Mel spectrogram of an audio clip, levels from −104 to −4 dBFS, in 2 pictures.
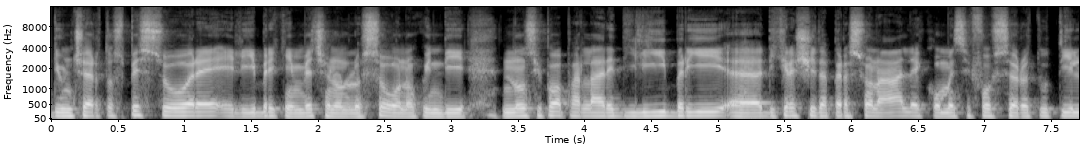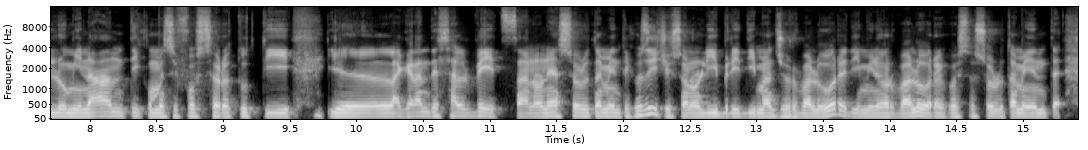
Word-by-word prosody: di 120 - 0
un 115 - +3
certo 125 +1 0
spessore 130 -1 +2
e 115 - -2
libri 115 +2 -1
che 115 - -2
invece 115 +2 +1
non 105 -1 +1
lo 105 - +1
sono, 110 -1 +1
quindi 110 -1 0 0.2
non 120 +1 +2
si 125 0 -3
può 130 +1 +1
parlare 115 -2 +1
di 115 0 -5
libri, 125 +1 +1
ehm, 110 -1 +3
di 115 - -6
crescita 125 -1 0
personale 120 0 0
come 115 -1 -1
se 115 - -4
fossero 115 -2 -1
tutti 120 0 -5
illuminanti, 115 +1 +1
come 110 -1 0
se 115 +2 -3
fossero 115 -1 -1
tutti 110 -1 -3 0.2
il 110 -1 +2
la 115 - +3
grande 125 +1 -1
salvezza. 120 -3 -2
Non 105 +1 0
è 115 - +4
assolutamente 115 0 0
così. 175 +8 0
Ci 115 - -5
sono 110 -1 0
libri 110 0 -1
di 110 +1 -3
maggior 110 +1 0
valore 105 0 +2
e - - -4
di 110 -2 -5
minor 105 0 0
valore, 105 0 +2
questo 110 +1 -4
assolutamente, 105 -1 0
115 Hz, 200 wpm, -23 LUFS, 110-120 Hz, 0.2 s, è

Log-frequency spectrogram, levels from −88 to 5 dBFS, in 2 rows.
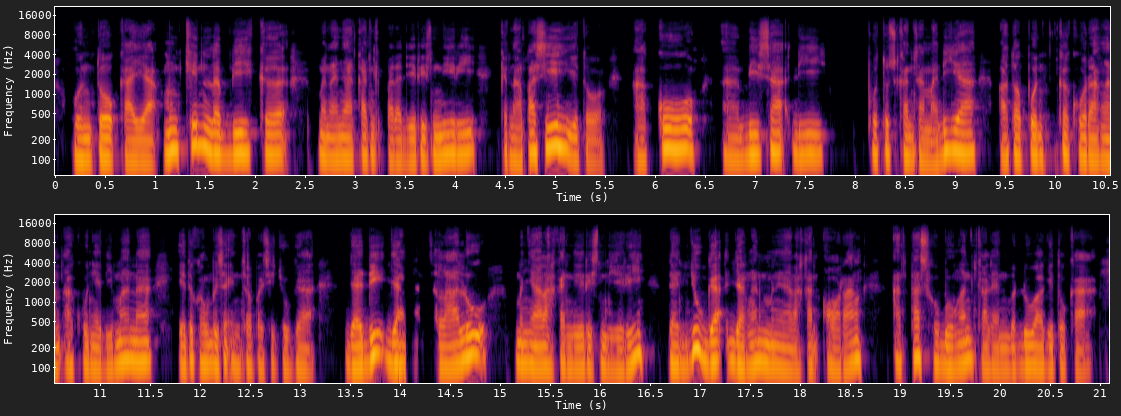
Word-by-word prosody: untuk 105 0 +2
kayak 100 -1 -1
mungkin 145 +2 +4
lebih 125 +1 +3
ke 120 -2 +1 0.4
menanyakan 110 0 -1
kepada 110 -3 -6
diri 105 +1 -2
sendiri, 120 +3 +2 0.3
"Kenapa 110 +1 -1
sih 150 +6 +5 0.2
gitu 95 -3 -5 0.2
aku, 140 +7 +3 0.3
eee, 105 -1 -2
bisa 120 +3 +2
di 120 -1 -1 0.4
putuskan 120 -2 -3
sama 95 -2 -2
dia?" 130 -2 +4 0.2
ataupun 110 0 -1
"Kekurangan 105 -4 -1
akunya 110 -2 -3
di 100 - -5
mana?" 125 +1 +3 0.2
itu 110 0 -2
kamu 115 -2 0
bisa 115 +3 -2
intropeksi 105 -2 -7
juga. 95 -1 -5 0.3
Jadi 120 +7 +3
jangan 115 -1 0
selalu 115 +9 +3 0.3
menyalahkan 110 -2 +1
diri 105 0 -1
sendiri 100 +6 -1 0.3
dan 110 -2 -1
juga 125 -7 +5
jangan 115 -1 +2
menyalahkan 100 -2 -1
orang 105 +6 -1 0.3
atas 135 +2 0
hubungan 110 +1 +1
kalian 100 -3 -5
berdua 105 +2 0
gitu, 100 0 -4
Kak. 90 -3 -7
110 Hz, 130 wpm, -23 LUFS, 105-125 Hz, 0.4 s, sih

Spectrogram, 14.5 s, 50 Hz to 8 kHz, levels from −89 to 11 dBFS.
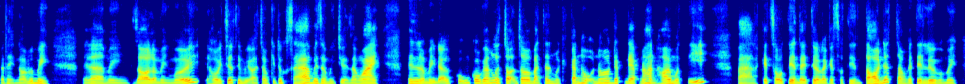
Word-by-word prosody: có - - -6
thể - - -7
nói 110 +4 -4
với 180 +4 -2
mình. 170 -10 0 0.5
Đấy 110 - -9
là 140 -2 0
mình 110 -3 -8
do 130 +4 +4
là 125 -2 +2
mình 115 -1 -8
mới, 215 - +3
hồi 125 -2 -1
trước 220 +2 +1
thì 160 - 0
mình 120 -2 -5
ở 100 - -3
trong 130 +7 -5
ký - - -10
túc 180 +2 -2
xá, 170 +12 +4
bây 190 -3 0
giờ 155 -3 -1
mình 120 -2 -8
chuyển 90 - -5
ra - - -3
ngoài, 130 -4 +5 0.5
nên 170 -1 +1
là 150 -4 +1
mình 125 -2 -3
đã 130 +3 +2
cũng 190 +5 -4
cố 170 -1 +2
gắng 175 +6 +2
là 195 - +2
chọn 170 -8 +2
cho 170 -1 +4
bản 135 - 0
thân 155 0 -1
một 130 - -7
cái - - -28
căn 165 0 +1
hộ 200 -2 -1
nó 185 +5 0
đẹp 170 -3 0
đẹp, 145 -1 +1
nó 160 - 0
hẳn 195 - +2
hoi 165 +3 +3
một 145 -4 -2
tí 235 - +1 0.5
và 115 -4 -2
cái 150 - +1
số 135 +1 +3
tiền 150 -7 +4
đấy 110 +1 +2
thường 125 - +4
là 110 - +1
cái 120 - -4
số 115 - -13
tiền 120 -6 -5
to 155 +3 +6
nhất 255 +2 +2
trong 135 -2 -2
cái 130 - -4
tiền 145 -4 +1
lương 150 +2 +2
của 110 - -7
mình. 110 0 -5
140 Hz, 285 wpm, -23 LUFS, 120-170 Hz, 0.5 s, to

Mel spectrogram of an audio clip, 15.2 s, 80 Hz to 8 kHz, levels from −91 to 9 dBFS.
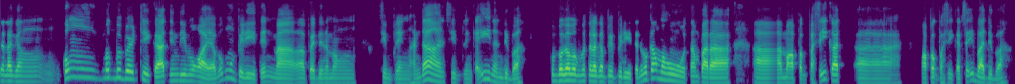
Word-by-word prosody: talagang 155 -2 0 0.5
kung 225 +4 +1 0.4
magbi-birthday 225 -6 0
ka 140 +1 +7
at - - -26
hindi 170 0 -3
mo 160 -2 0
kaya, 110 +1 +4
wag 175 - -8
mong 235 -5 -8
pilitin. 125 +3 -4
Ma 115 0 +1
pwede 120 -1 -2
namang 115 -1 -9 0.4
simpleng 110 -3 -8
handaan, 145 - +2
simpleng 115 -3 -13
kainan, 165 -11 -4
'di 125 - -5
ba? 110 +3 0 0.4
'Kumbaga, 170 +1 +7
wag 170 -2 +5
mo 165 - -2
talagang 150 -2 +3
pipilitin. 130 -2 -4
Wag 195 - -1
kang 235 -1 +3
mangungutang 150 -6 0
para, 120 -2 +5 0.3
ah, 120 0 0
makapagpasikat, 125 - +2 0.2
ah, 110 -1 -5 0.3
makapagpasikat 120 -2 -2
sa 150 - -5
iba, 175 -8 +4
'di 115 -2 -9
ba? - - -4
130 Hz, 145 wpm, -23 LUFS, 120-165 Hz, 0.5 s, ka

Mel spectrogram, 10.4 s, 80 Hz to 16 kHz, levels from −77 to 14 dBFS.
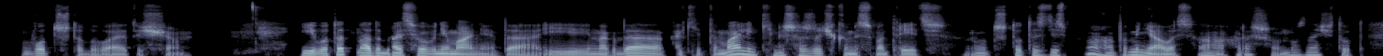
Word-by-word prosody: Вот 110 +1 -1
что - - -1
бывает - - -3
ещё. - - +2 0.9
И 110 -2 +3
вот 110 +8 +1
это 165 0 +6
надо 125 -2 +5
брать 120 0 +3
во 115 - +5
внимание, 100 -2 +2
да. 110 - 0
И 100 -1 -2
иногда 105 +2 +3
какими-то - - -8
маленькими 150 - +3
шажочками 110 -3 +1
смотреть. 95 -1 -1
Вот 115 0 -8
что-то 130 -1 -1
здесь, 125 0 -3
ага, 165 - -2
поменялось. 105 -8 +1
Ага, 105 -5 -4
хорошо, 160 +7 -5
ну, 110 +7 -7
значит, 135 0 -6
вот - - -8
110 Hz, 160 wpm, -26 LUFS, 100-125 Hz, 0.9 s, это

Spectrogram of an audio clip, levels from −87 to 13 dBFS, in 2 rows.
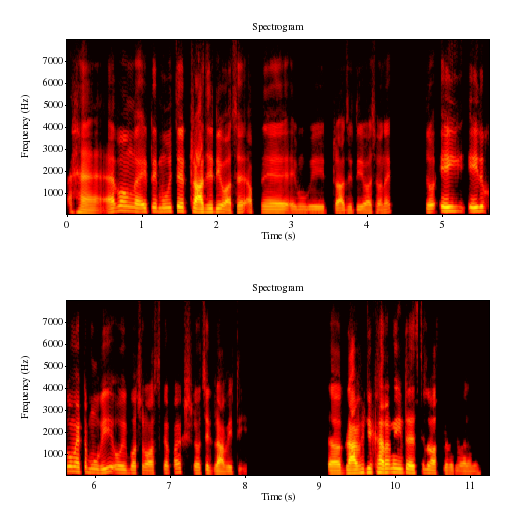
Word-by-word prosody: হ্যাঁ, 125 -5 0
হ্যাঁ। - - -4
এবং 205 +4 0 0.3
একটা 165 +2 -5
মুভিতে 175 +2 0 0.2
ট্র্যাজেডি 150 +2 +5
ও - - +2
আছে। 140 - -6
আপনি 135 - -12 0.4
এই 130 - -8
মুভি 130 0 -6 0.2
ট্র্যাজেডি 120 +3 -4
ও - - -1
আছে 115 - -13
অনেক। 135 +4 -8 0.5
তো - - -2 0.2
এই 185 - +7 0.3
এইরকম 195 +4 +2
একটা 195 - -6
মুভি 160 0 -2
ঐ - - -3 0.2
বছর 145 -1 -6
অস্কার 155 +4 -9
পায় 175 +2 -5
সেটা - - -8
হচ্ছে 150 +3 -5
Gravity. 105 -4 -2 1.2
তো - - +3 0.2
Gravity 150 +4 +6
এর - - -9
কারণে 180 0 +6
Interstellar 155 -2 +1
অস্কার 130 - -11
পেতে 120 -1 -10
পারে 115 -1 -6
নি। 110 - -16
150 Hz, 190 wpm, -23 LUFS, 130-170 Hz, 1.2 s, এই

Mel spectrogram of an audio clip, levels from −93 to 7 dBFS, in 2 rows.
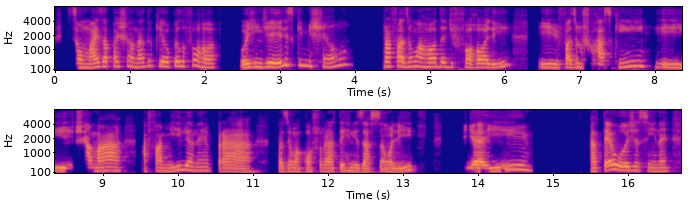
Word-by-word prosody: São 185 -1 -1
mais 175 +5 +2
apaixonado 220 0 -1
que 255 - -7
eu 220 -2 +3
pelo 230 +1 0
forró. 215 -7 -1 0.3
Hoje 175 +4 +2
em 195 - 0
dia 200 +2 +4
é - - +9
eles 275 +10 +4
que 285 -2 -3
me 255 -3 -2
chamam 245 +7 -4 0.4
pra 220 -1 +4
fazer 215 -1 +2
uma 220 0 +2
roda 205 0 +2
de 195 - -7
forró, 180 -2 +1
ali, 180 - -1 0.3
e 170 0 -1
fazer 180 +2 0
um - - -3
churrasquinho 225 +9 -3
e 160 -4 -1
chamar 160 +1 +2 0.2
a - - -3
família, 160 +7 0
né, 170 -1 -7
pra 140 -3 0 0.3
fazer 140 0 -3
uma 145 -1 -3
confraternização, 145 -1 -2
ali. 145 +7 -1 0.7
E 150 - -1
aí, 155 +9 +2 0.8
até 145 +8 +4
hoje, 180 -4 +4
assim, 165 -3 -6
né, 155 +1 -4
180 Hz, 150 wpm, -22 LUFS, 155-215 Hz, 0.8 s, é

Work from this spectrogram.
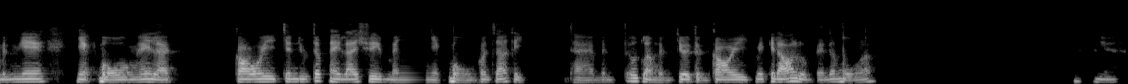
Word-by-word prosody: mình 125 - -2
nghe 125 +1 +3 0.3
nhạc 115 -2 +2
buồn, 110 +1 +2
hay 120 +2 +2
là 110 -2 +2 0.6
coi 125 +1 +4
trên 125 0 0
YouTube 125 +6 0
hay 125 -3 +3
livestream 120 0 +1
mà 110 - -3
nh 105 0 -11
nhạc 105 0 -6
buồn, 100 -1 0
concert 115 +3 -1
thì 115 -5 -4 0.4
thà 100 -1 -7
mình 105 +1 -12
ước 145 -2 0
là 125 - +2
mình 100 -2 -8
chưa 120 0 +4
từng 95 - -5
coi 115 -1 +2
mấy 120 0 -1
cái 135 - +2
đó 125 +2 +6
luôn, 120 -6 +1
tại 110 - -6
nó 120 +3 -2
buồn 105 -5 -3
lắm. 130 +4 -6 2.0
Ừm, 140 - -9 0.2
yeah. 115 -1 -7
115 Hz, 185 wpm, -25 LUFS, 110-125 Hz, 2.0 s, đó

